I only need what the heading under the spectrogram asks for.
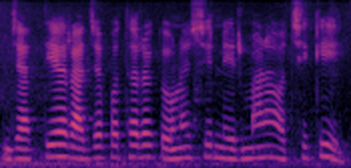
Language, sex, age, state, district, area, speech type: Odia, female, 30-45, Odisha, Cuttack, urban, read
